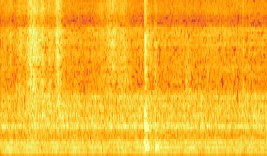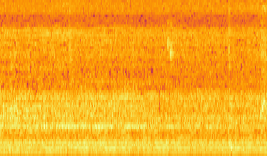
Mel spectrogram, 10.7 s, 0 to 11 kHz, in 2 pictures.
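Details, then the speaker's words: Arçelik 6343 dishwasher switched off and not running: a steady low droning hum with one brief click. The hum stops when the door is opened and persists after cleaning. "Şu an eee makine kapalı olduğu halde ses geliyor. Çalışmıyor."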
